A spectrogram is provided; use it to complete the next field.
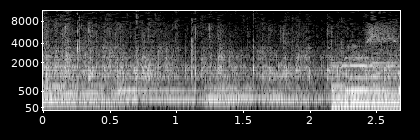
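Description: An audience at the Keeper's House Chapel International in Madina Estate, Accra, gives Jesus a clap offering, clapping together in a dense, continuous burst of applause over steady sustained musical tones, which swell louder and fuller in the final half second.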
